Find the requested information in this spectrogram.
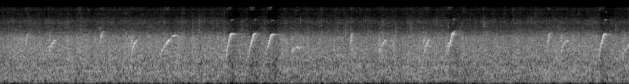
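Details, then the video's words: Asian fairy-bluebird, locally called cucak biru or pikpik, singing in the rainy season, energetic and fast: short sharp upward-flicking chirps, some liquid notes, scattered irregularly, over a steady hiss of rain. "Cucak biru/pikpik,musim hujan auto gacor speed rapat"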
